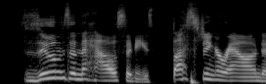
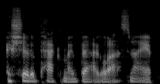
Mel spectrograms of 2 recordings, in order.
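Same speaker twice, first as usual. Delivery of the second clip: sheepish son; 7 semitones lower, 6 dB quieter than usual. Retold or imitated. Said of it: "He's like".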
